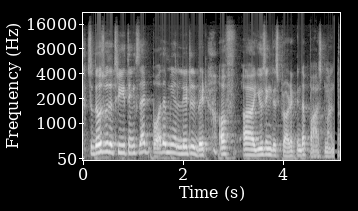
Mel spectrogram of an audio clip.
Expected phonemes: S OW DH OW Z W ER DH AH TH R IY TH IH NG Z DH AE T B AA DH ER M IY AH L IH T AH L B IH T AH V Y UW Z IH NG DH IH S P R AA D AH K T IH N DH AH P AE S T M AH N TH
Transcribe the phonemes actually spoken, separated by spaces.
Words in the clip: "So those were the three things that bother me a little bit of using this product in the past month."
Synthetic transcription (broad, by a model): S OW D OW Z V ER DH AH T R IY T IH NG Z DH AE T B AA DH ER M IY AH L IH T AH L B IH T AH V Y UW Z IH NG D IH S P R AA D AH K T IH N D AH P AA S T M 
